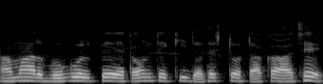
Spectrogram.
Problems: background sounds at intervals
